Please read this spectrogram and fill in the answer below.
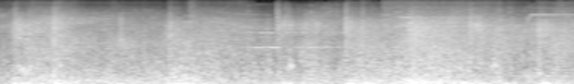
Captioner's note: gunshots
